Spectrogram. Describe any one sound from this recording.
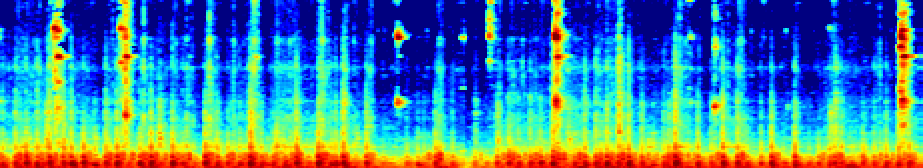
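An exercise wheel rattles and clatters quickly and steadily as a small animal runs in it.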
